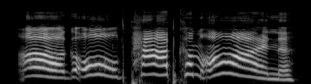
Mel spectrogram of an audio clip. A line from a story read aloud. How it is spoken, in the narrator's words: whined the sheep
